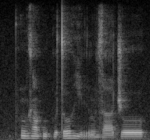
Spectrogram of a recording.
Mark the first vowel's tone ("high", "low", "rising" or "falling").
high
